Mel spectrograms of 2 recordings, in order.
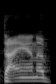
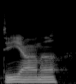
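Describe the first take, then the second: First: The name is said with an American pronunciation. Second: The name is said with a Colombian Spanish pronunciation. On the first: "if you're American, it's Diana" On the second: "my Colombian coworker ... she pronounces it Diana"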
